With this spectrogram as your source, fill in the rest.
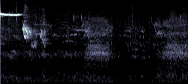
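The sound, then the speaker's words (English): A bird singing, faint and delicate: a quick cluster of high chirps and a thin whistle at the start, then quieter passages without clear song. “Really hear a bird singing.”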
